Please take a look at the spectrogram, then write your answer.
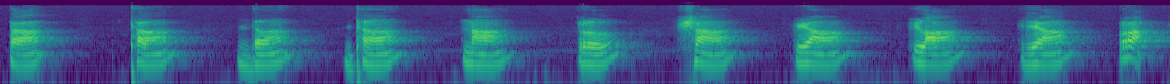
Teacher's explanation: മൂർധാവ് ഉച്ചാരണ സ്ഥാനമായ വർണ്ണങ്ങളെയാണ് മൂർധന്യങ്ങൾ എന്ന് പറയുന്നത്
